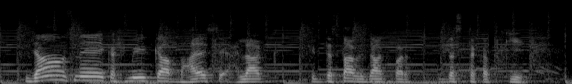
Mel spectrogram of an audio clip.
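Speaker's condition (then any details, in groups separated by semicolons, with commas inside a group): No condition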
